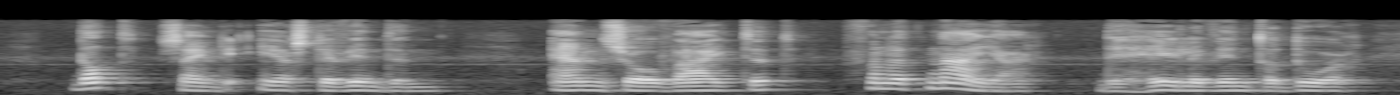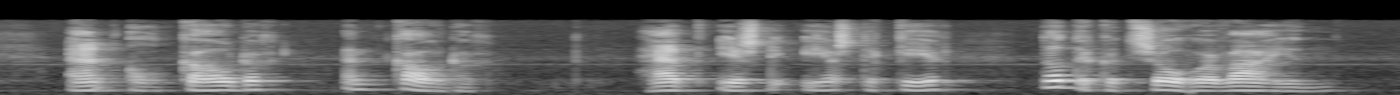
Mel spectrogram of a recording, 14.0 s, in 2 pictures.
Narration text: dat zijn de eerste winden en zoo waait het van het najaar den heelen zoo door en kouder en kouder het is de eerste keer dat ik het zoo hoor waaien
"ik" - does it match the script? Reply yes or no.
yes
